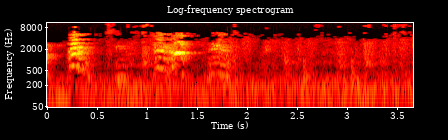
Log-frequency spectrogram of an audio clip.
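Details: Tiny seven-week-old Toy Poodle puppies, filmed on 24 April 2022, give two short high yips about a second apart, the second louder, over a steady low background hum.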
